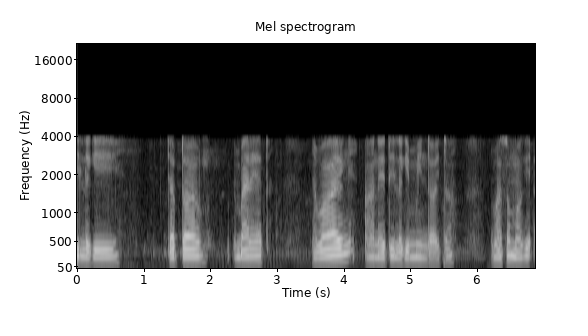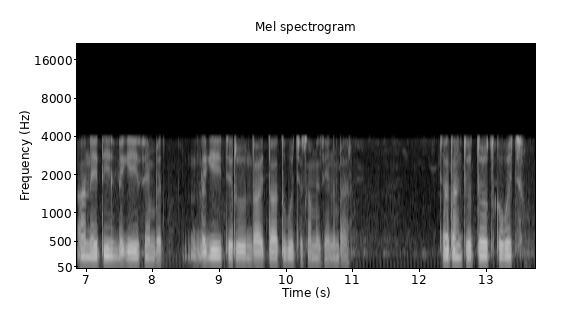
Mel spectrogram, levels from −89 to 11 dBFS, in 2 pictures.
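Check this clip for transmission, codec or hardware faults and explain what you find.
No transmission, codec or hardware faults can be heard in this speech. The band stops at about 4 kHz, as expected from the narrowband telephone codec on the call path, which gives the speech its familiar phone-line quality.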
